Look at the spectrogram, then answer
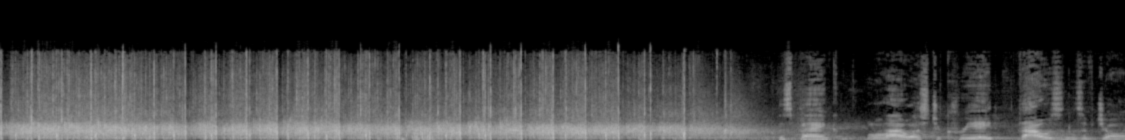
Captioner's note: applause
